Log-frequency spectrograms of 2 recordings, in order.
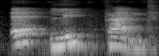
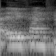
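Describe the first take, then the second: First: elephant slowly as e, li, phant; three separate beats in elephant; syllable by syllable. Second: Said in the usual way. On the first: Shown as a demonstration. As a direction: pause after each syllable of elephant. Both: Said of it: "तीन syllable हो गया".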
